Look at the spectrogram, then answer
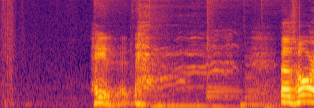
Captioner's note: laughs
